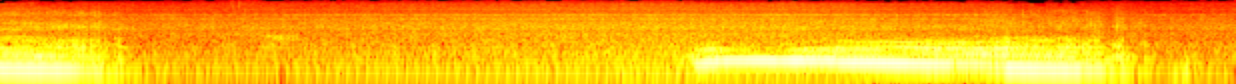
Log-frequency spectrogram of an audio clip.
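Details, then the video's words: A lion walking in the Kgalagadi Reserve gives a deep, moaning roar that swells, then slides slowly downward. It was probably roaring to locate its brother nearby. "Lion roaring in the Kgalagadi Reserve"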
